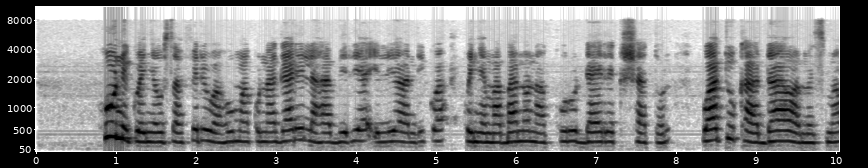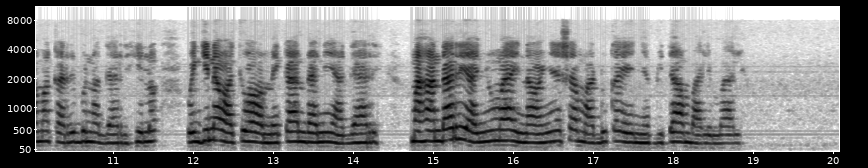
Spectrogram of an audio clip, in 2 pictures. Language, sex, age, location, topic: Swahili, female, 25-35, Nairobi, government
